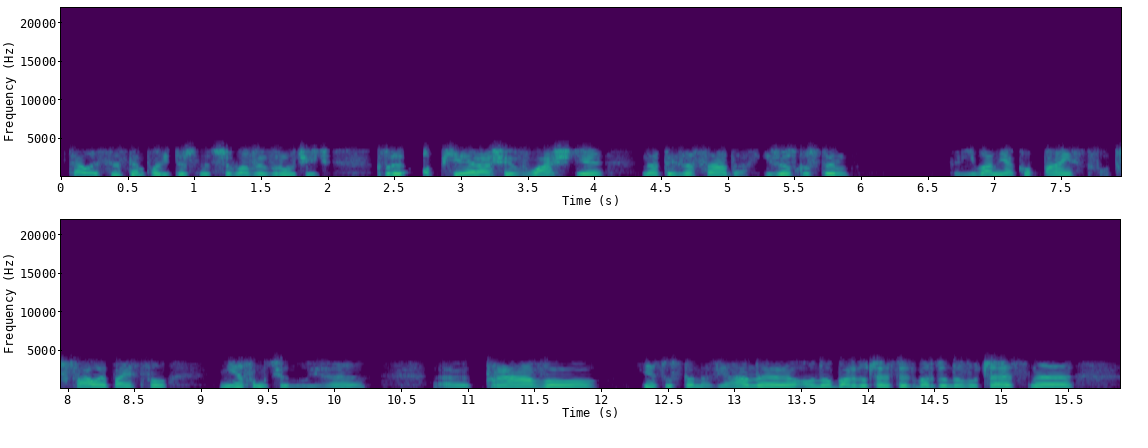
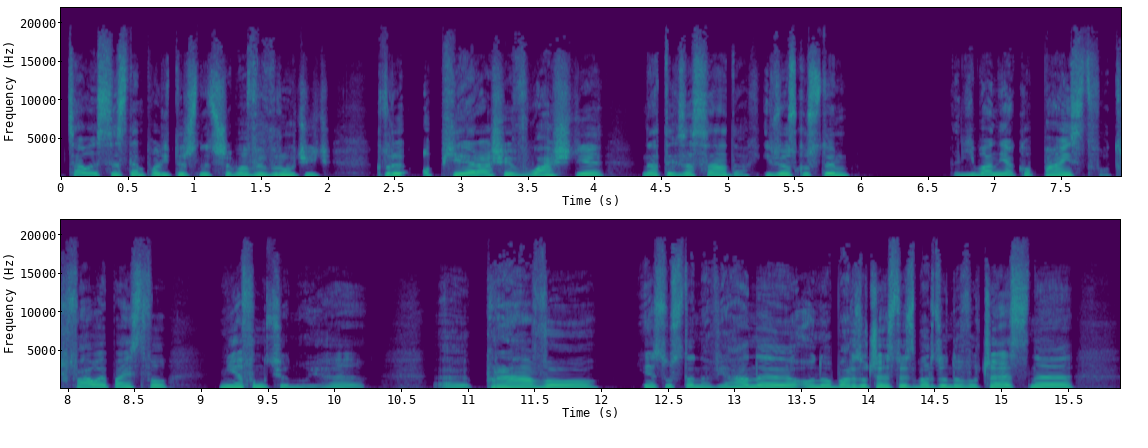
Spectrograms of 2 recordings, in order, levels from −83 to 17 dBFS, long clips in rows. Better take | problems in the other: second | phone-call audio; nothing above 3.5 kHz

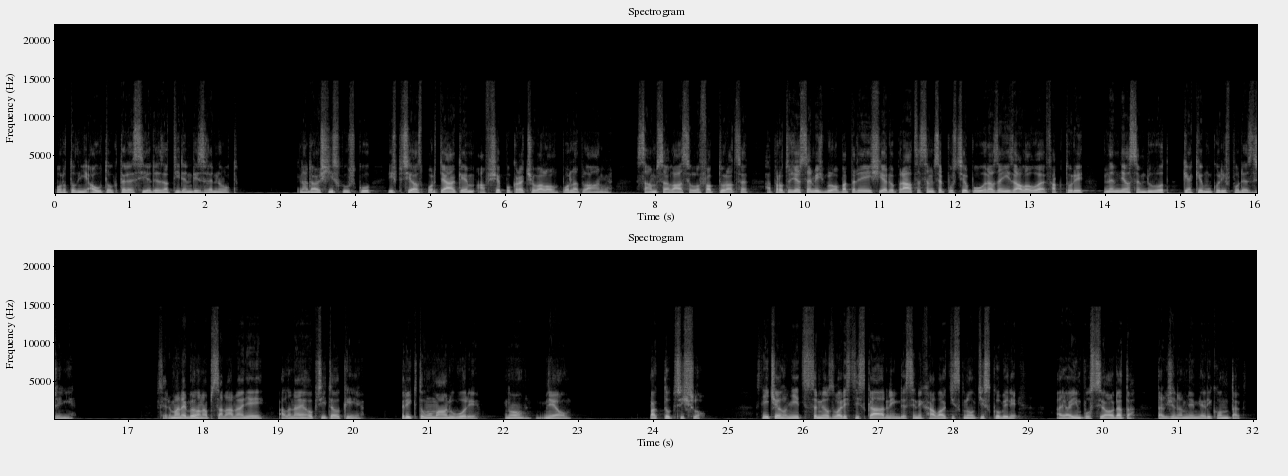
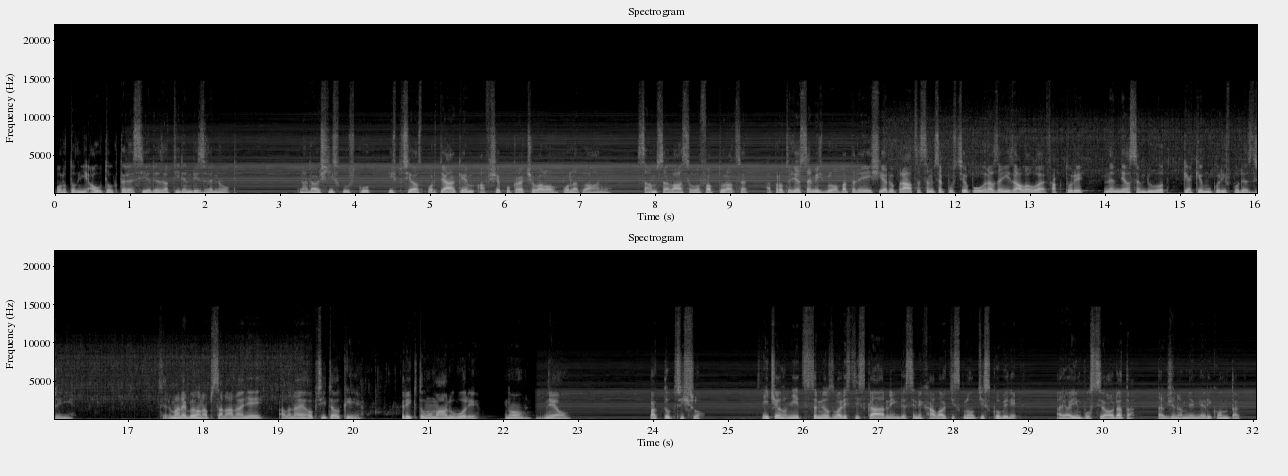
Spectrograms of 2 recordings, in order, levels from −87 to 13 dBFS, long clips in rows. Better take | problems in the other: first | household noises; faint; throughout; 20 dB below the speech

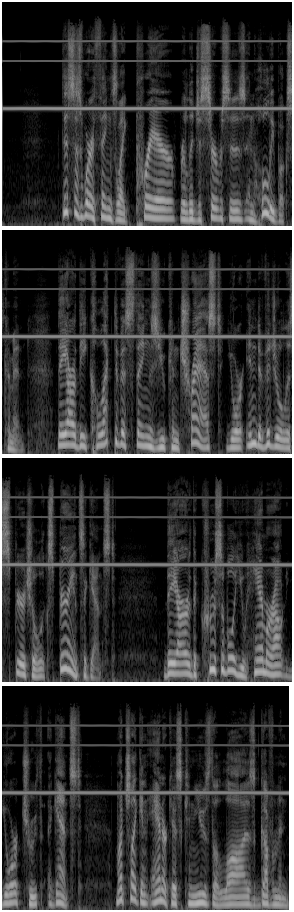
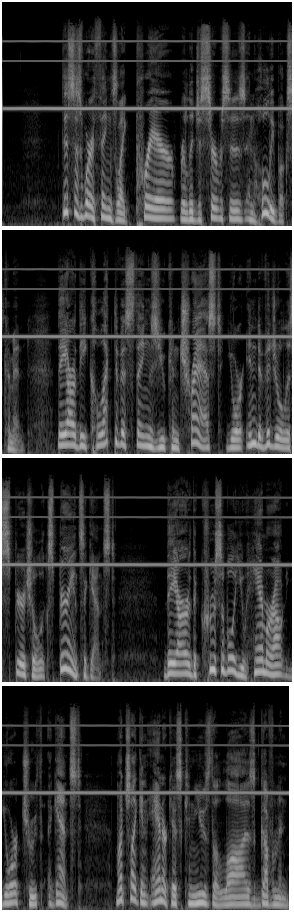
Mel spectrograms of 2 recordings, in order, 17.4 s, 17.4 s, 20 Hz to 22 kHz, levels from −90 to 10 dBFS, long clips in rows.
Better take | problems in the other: neither | high-pitched whine; loud; throughout; 3 kHz, 5 dB below the speech; the same in both

